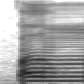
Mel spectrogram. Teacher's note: মিমের উপর তাসদিদ রয়েছে, গুণনা করবে একালিফ।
